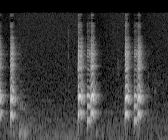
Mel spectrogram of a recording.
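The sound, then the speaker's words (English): People cluck like chickens in short, loud, honking bursts, mostly in quick pairs separated by brief pauses, clucking out the rhythm of a song. No ordinary speech is heard. “That was good clucking.”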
